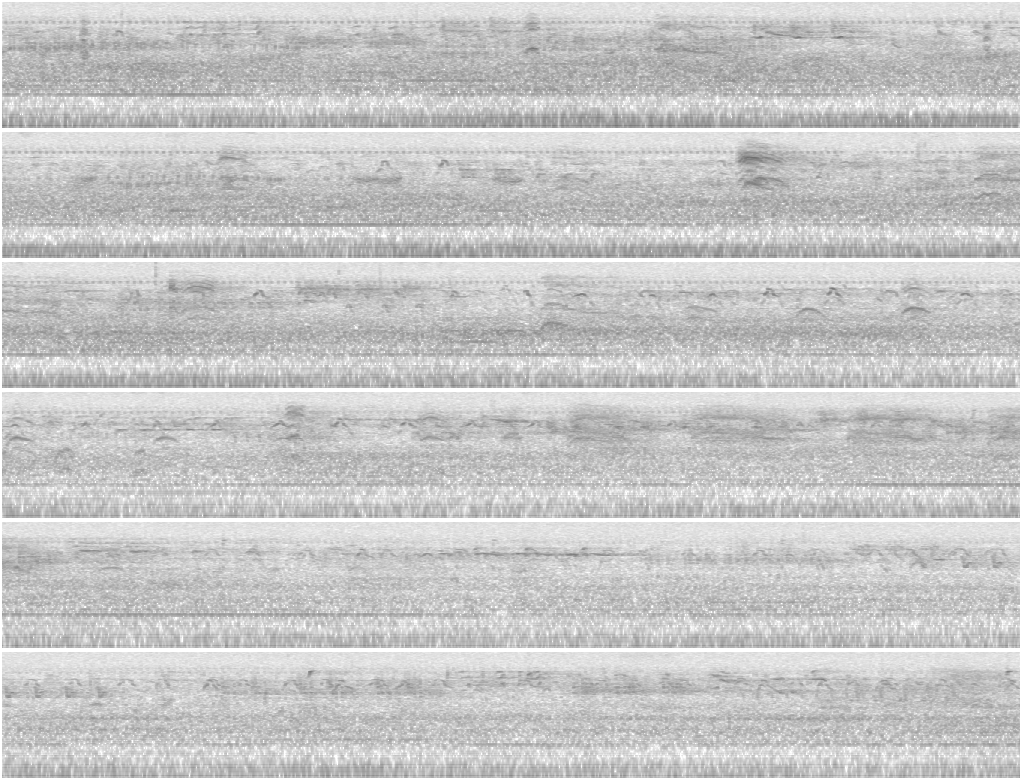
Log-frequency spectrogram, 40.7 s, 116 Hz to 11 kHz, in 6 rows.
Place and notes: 02:00 Berlin, Buch, Moorlinse - pond, wetland ambience
Deutschland, 30 May 2022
